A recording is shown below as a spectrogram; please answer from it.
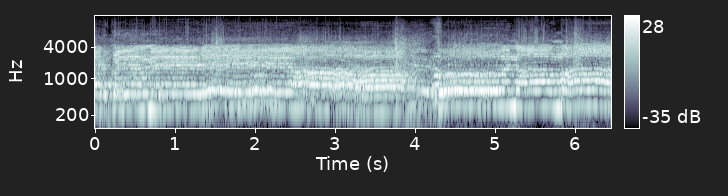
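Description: A group of men chanting a noha (Urdu mourning lament) in unison, melodic lines held and sliding, amplified through microphones.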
